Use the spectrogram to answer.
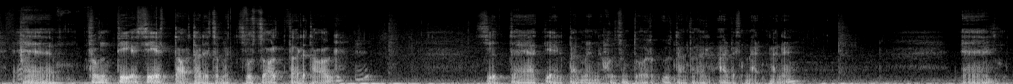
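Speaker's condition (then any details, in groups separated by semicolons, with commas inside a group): Hearing impairment, cochlear implants, congenital, bilateral cochlear implants; two cochlear implants, first implant seven years before second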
